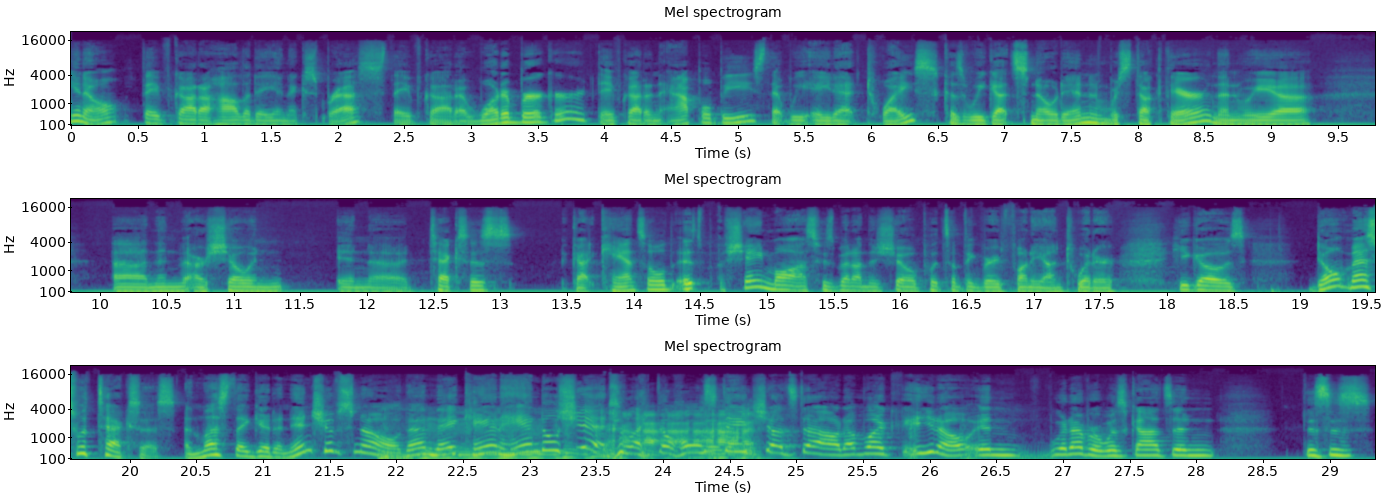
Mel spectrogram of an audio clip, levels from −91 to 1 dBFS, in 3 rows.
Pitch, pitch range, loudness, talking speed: 120 Hz, 110-170 Hz, -18 LUFS, 190 wpm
